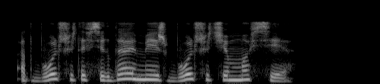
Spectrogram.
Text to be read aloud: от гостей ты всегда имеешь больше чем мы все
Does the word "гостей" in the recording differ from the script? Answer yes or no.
yes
